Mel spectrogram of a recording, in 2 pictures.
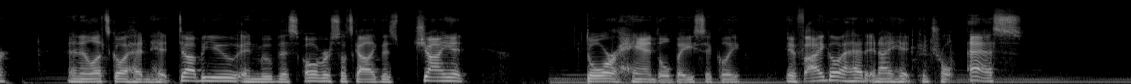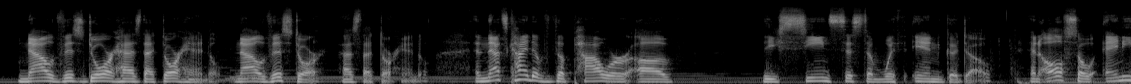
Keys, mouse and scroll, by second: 0.0 click, 0.3 typing, 2.5 click, 3.5 click, 4.9 click, 5.8-7.2 typing, 6.7 click, 8.3 click, 9.2 ctrl+s, 10.7 click, 11.2-12.4 typing, 12.5 right click, 13.5 click, 13.7-14.9 typing, 14.9 right click, 17.0 click, 21.3 ctrl+s, 22.1 click, 22.5 click.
